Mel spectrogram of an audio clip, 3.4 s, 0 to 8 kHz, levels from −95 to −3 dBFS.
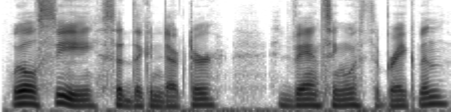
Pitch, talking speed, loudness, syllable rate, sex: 115 Hz, 160 wpm, -17 LUFS, 5.3 syllables/s, male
